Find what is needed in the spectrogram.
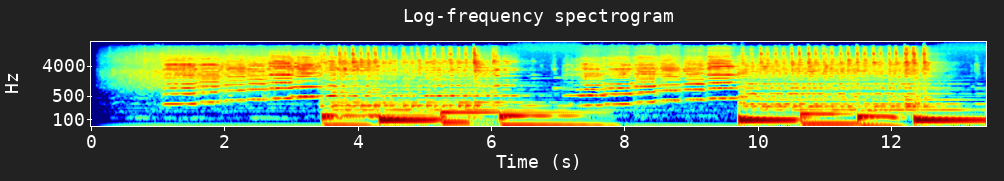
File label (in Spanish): minuete, mariachi tradicional; minuete a san antonio; mariachi tradicional los reyes ixtlahuacan col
